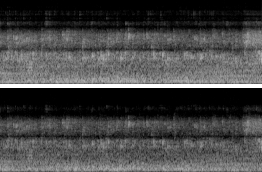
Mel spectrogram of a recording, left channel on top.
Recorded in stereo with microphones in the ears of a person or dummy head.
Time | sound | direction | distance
0.0 | running water | 35° left (ahead or behind) | ?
